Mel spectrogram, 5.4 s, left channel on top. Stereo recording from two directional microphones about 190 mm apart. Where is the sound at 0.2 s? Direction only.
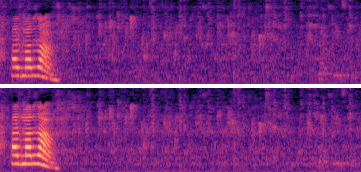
45° right (ahead or behind).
